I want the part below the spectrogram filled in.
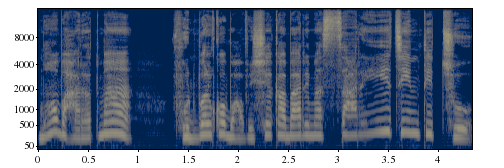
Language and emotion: Nepali, fearful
